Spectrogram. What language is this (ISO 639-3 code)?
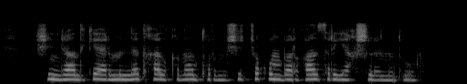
uig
